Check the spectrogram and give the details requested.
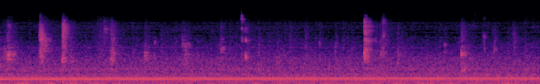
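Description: Soft, irregular clicks of chewing and mouth sounds while eating pizza, over a steady low hum.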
